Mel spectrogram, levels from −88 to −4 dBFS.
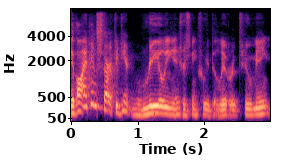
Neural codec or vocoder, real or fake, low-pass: codec, 16 kHz, 1 kbps, FreqCodec, larger model; fake; 7.2 kHz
